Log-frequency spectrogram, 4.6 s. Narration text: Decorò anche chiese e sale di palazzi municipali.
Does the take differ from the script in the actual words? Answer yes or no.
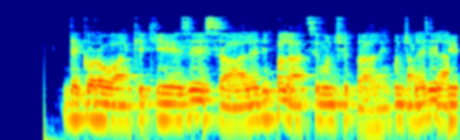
yes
